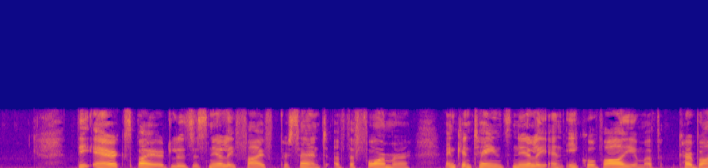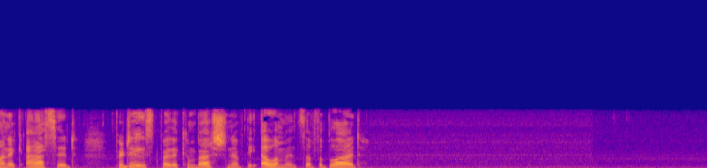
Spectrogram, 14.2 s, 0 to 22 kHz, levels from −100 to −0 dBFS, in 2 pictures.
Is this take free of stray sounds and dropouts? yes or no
yes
